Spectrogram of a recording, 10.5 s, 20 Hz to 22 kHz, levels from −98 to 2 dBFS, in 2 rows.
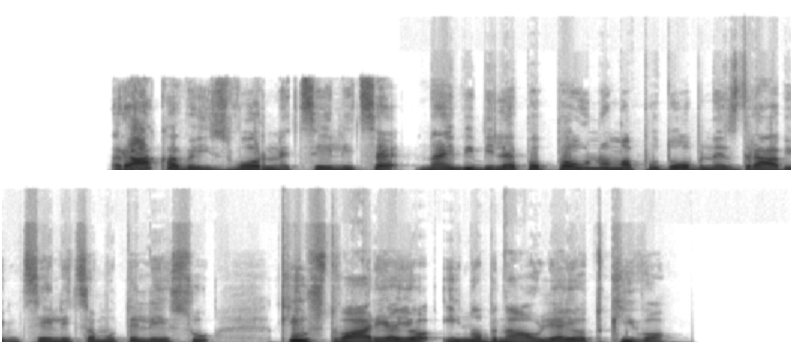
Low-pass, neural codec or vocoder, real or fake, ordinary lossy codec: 19.8 kHz; none; real; Opus, 32 kbps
